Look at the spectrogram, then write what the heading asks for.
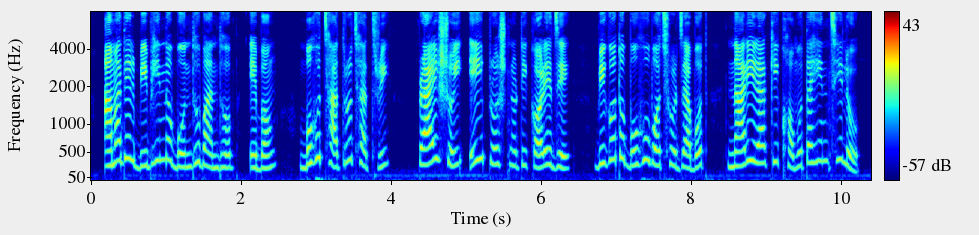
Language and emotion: Bengali, neutral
